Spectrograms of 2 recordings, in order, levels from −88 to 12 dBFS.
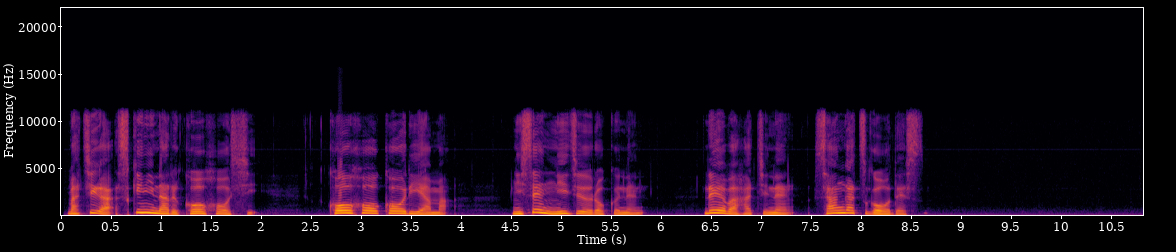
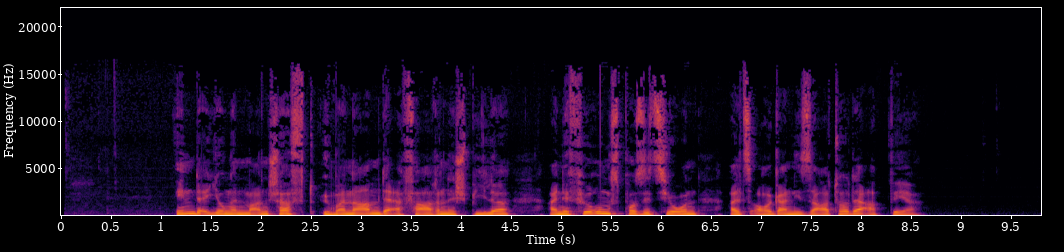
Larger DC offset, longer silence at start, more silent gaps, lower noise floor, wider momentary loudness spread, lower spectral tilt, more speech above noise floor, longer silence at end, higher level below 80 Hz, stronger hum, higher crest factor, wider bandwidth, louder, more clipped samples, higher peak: neither; second, 0.05 s vs 1.15 s; neither; second, -58 dBFS vs -74 dBFS; first, 13 LU vs 8 LU; about the same, -6.5 dB/octave vs -6.5 dB/octave; second, 44 dB vs 54 dB; first, 2.25 s vs 1.2 s; about the same, -52 dBFS vs -56 dBFS; neither; first, 18 dB vs 12 dB; second, 11.5 kHz vs 16 kHz; first, -16 LUFS vs -21 LUFS; neither; first, 0 dBFS vs -8 dBFS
